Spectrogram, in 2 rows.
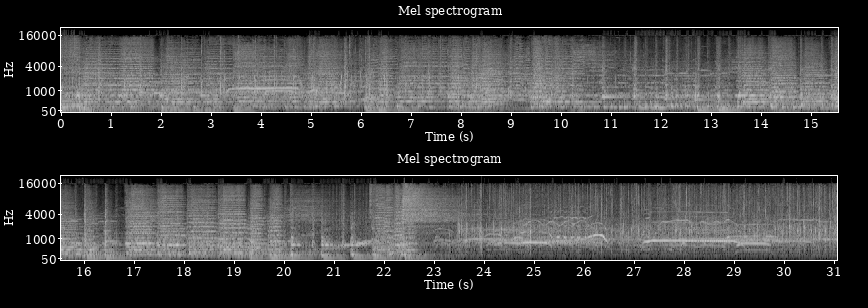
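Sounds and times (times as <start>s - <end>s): crowd cheering and whistling: 0.0s - 21.0s, 22.0s - 31.0s
marching band playing: 0.0s - 24.2s.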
